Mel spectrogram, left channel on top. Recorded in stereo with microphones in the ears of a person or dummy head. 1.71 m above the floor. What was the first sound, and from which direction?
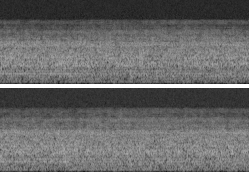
Only background noise.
